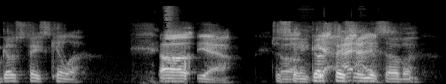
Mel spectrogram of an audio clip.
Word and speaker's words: Ilyasova: The guy who to watch out for is Ilyasova. That's how you say his name, right? – Ilyasova.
